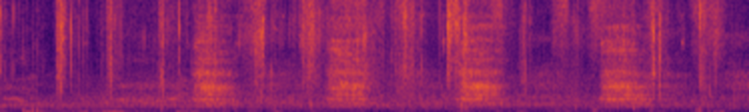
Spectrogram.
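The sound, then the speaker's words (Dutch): Heavy, rhythmic panting breaths with a steady patter of quick running footsteps underneath, as a person runs at a football match towards the goalkeeper. “Even mijn veters vasttrekken en even rennen.”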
